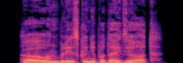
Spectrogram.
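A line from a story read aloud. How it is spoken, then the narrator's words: Lifeless voice. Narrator (Russian): безжизненным голосом ответил Фурлиц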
